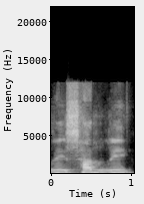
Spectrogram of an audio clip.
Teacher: র কিন্তু চিকন করে পড়তে হবে র এর নিচে জের চিকন করে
